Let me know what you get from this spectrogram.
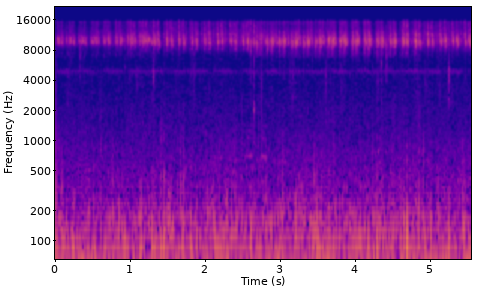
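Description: Crickets trill in a steady, high-pitched shimmer over the low crackle and rumble of a fire.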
